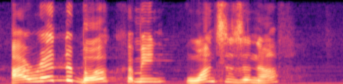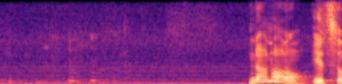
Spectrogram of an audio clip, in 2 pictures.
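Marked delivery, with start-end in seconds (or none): 0.1-2.2 higher, smug dismissal; mock smug brush-off. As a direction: play her know-it-all shrug. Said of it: "To her".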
